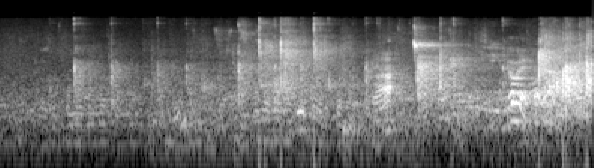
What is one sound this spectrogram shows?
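A table tennis ball clicks back and forth off rubber bats and the table.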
